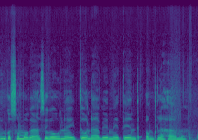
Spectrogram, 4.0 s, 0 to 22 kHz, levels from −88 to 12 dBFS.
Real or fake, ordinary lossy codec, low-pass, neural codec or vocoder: fake; none; none; vocoder, 44.1 kHz, 128 mel bands every 512 samples, BigVGAN v2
